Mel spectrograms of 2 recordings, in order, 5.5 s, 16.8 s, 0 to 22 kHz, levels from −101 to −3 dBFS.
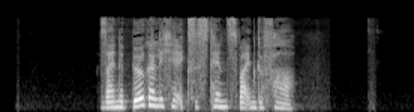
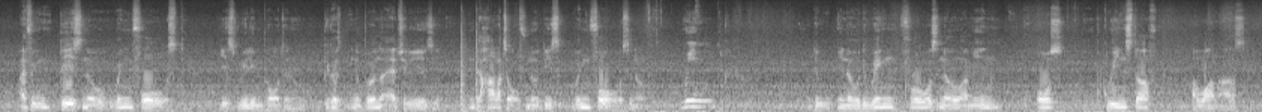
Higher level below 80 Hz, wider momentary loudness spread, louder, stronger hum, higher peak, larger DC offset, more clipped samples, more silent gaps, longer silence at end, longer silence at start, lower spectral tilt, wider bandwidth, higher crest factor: second, -66 dBFS vs -36 dBFS; second, 14 LU vs 18 LU; second, -19 LUFS vs -15 LUFS; neither; about the same, -2 dBFS vs 0 dBFS; neither; neither; neither; first, 1.65 s vs 0 s; first, 1.35 s vs 0 s; about the same, -5 dB/octave vs -6 dB/octave; second, 11.5 kHz vs over 20 kHz; first, 20 dB vs 14 dB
